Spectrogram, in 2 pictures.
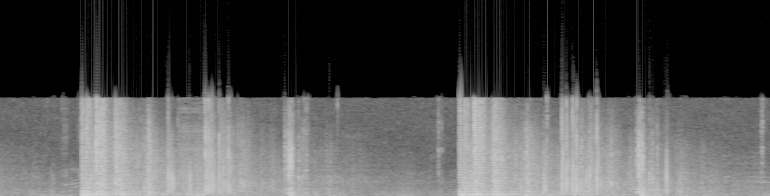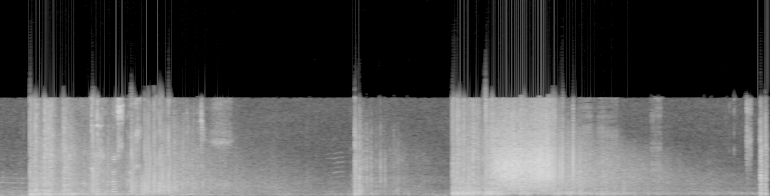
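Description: Fireworks crackle and fizz after bursting.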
